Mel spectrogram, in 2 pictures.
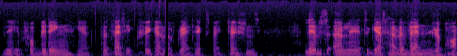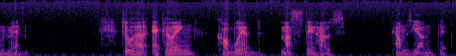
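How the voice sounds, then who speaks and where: A man's voice: fairly low pitch, big pitch swings, measured pace. A British man announcing a scripted radio programme trailer in a formal, dramatic broadcast manner. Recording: dull old radio broadcast recording.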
